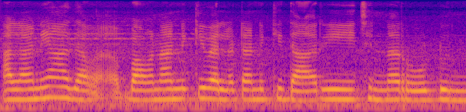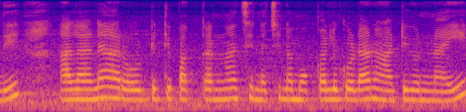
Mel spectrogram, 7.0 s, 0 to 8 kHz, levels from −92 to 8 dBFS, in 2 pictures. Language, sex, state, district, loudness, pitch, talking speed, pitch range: Telugu, female, Andhra Pradesh, Srikakulam, -16 LUFS, 230 Hz, 165 wpm, 225-240 Hz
